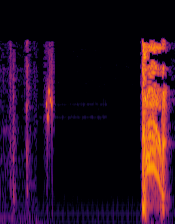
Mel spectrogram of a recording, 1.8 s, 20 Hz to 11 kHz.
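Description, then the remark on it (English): A man, the Ricola Mystery Cougher of a Ricola cough drop promotion, gives one loud, rasping cough near the end, preceded by a few short, soft throat-clearing sounds and a quiet pause. “If you hear me coughing and offer me a soothing, natural Ricola cough drop, you could win $1 million”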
